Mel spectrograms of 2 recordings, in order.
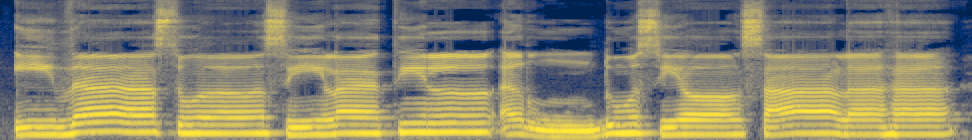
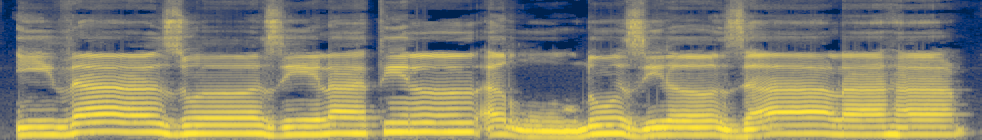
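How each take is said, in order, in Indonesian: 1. Bunyi desis tak bersuara, ada hembusan napas. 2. Bunyi desis bersuara, tanpa hembusan napas. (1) "yang ke satu" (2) "jawaban yang betul adalah yang ke yang kedua"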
